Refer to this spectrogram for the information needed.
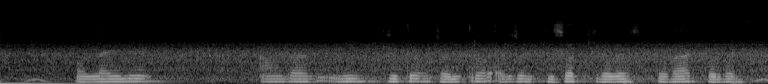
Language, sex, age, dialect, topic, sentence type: Bengali, male, 18-24, Jharkhandi, agriculture, question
